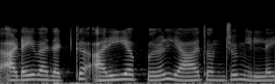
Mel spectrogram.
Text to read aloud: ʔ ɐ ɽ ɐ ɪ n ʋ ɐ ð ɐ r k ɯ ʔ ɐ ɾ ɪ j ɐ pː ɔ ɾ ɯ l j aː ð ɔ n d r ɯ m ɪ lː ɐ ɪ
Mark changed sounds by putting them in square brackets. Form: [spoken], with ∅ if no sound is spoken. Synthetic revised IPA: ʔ ɐ ɽ ɐ ɪ [∅] ʋ ɐ ð ɐ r k ɯ ʔ ɐ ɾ ɪ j ɐ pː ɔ ɾ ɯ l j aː ð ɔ n d r ɯ m ɪ lː ɐ ɪ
